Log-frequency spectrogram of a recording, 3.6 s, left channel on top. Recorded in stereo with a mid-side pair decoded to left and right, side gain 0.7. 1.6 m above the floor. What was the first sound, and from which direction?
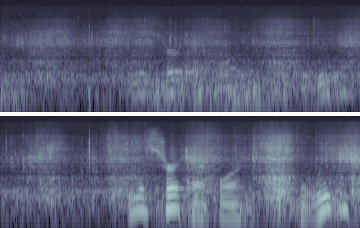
A man speaking, 70° right.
